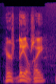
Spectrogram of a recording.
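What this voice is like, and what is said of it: Imitates another person's voice. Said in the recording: “I used to do Russ Perot.”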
